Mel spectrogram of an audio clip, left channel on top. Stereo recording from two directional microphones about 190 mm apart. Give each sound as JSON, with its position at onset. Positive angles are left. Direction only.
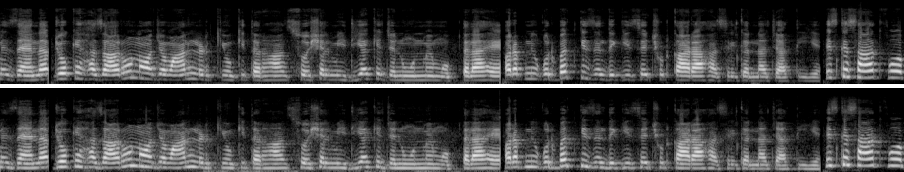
{"t": 0.0, "sound": "speech", "side_deg": 30}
